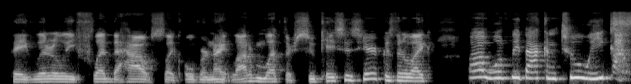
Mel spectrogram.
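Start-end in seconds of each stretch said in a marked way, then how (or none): 4.7-6.3 put-on vague, muddled, blended European accent, very high. Retelling what departing house guests said: put-on blended European accent. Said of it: "Which accent are you doing right now? Irish?".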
